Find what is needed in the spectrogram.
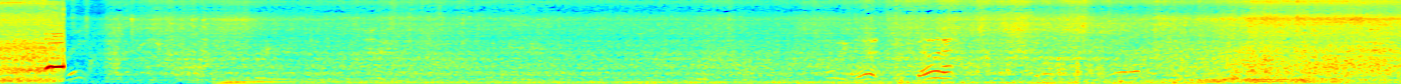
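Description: A four-wheel-drive's engine running steadily as it pushes through a deep creek crossing, water sloshing around it, after an abrupt cut about half a second in.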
